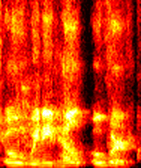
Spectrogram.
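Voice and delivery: loud, high mock panic call; panicked Marge. Marge calling the police on the radio, loud and high. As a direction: yell into the radio for help. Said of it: "she's like".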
